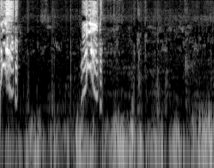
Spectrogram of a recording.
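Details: Alexandrine parakeet letting out two loud, rasping squawks about a second apart against a heavy low rumble of background noise.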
